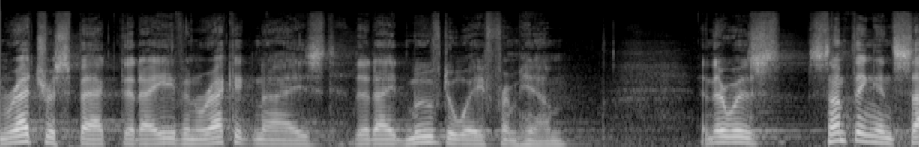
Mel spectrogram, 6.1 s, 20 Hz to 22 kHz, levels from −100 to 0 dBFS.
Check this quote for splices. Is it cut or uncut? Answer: uncut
